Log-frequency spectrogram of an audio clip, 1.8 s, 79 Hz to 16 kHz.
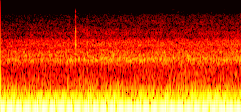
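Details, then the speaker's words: BMW E28 M5 with freshly rebuilt engine, first start after fuel pump came on; steady even idle with smooth low pulse, no knocks or ticks, dash warnings clear; normal idle. "it's [Applause] alive it's alive everything's good on the [Music] dash sounding"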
